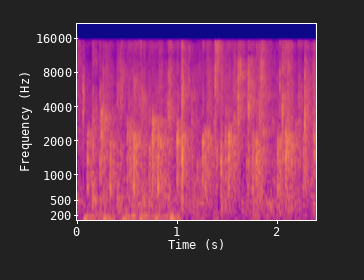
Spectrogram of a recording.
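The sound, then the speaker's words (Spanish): Audience applause at a live comics event, a dense, steady wash of clapping that carries on without a break for the whole clip. “y también un aplauso para mi buen amigo Spike”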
